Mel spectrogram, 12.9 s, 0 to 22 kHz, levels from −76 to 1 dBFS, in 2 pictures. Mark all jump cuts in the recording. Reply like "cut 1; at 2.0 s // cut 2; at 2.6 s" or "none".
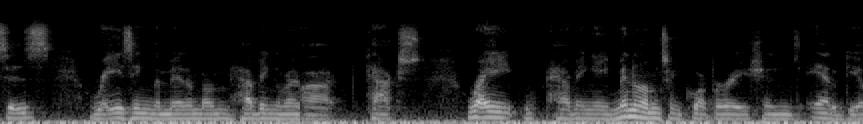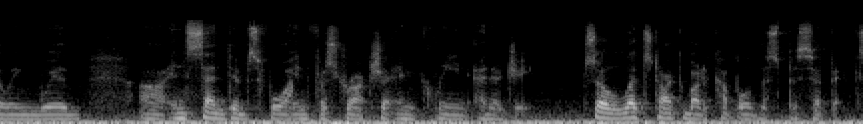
cut 1; at 2.2 s // cut 2; at 5.0 s // cut 3; at 6.2 s // cut 4; at 8.7 s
